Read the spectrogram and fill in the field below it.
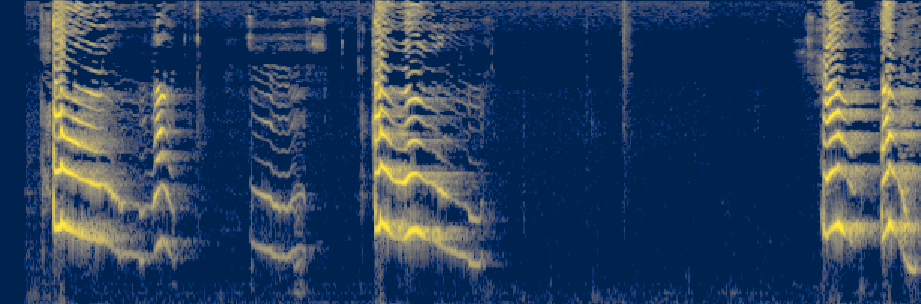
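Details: A beagle puppy "singing" gives short, high, wavering howls that slide downward, with a soft whimper between them.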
